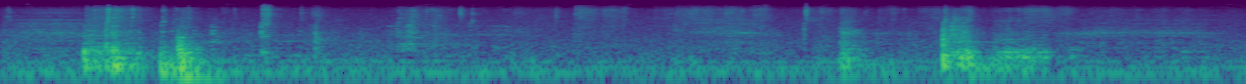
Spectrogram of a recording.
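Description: Handling knocks on a wooden workbench: a couple of clunks about half a second to a second in as an electric motor on its sheet-metal mount is moved and set down, then another cluster of knocks and rubs around four to five seconds in.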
